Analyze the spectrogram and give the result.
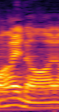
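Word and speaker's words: Phainon: His name is Finon, and it rhymes with Paimon.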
